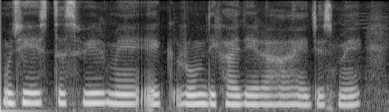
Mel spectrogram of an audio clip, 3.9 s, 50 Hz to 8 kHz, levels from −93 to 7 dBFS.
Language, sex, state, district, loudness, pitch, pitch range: Hindi, female, Arunachal Pradesh, Papum Pare, -17 LUFS, 200 Hz, 190-220 Hz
